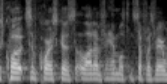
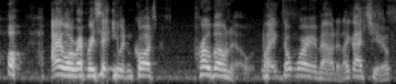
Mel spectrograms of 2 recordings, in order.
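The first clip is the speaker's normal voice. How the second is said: raised, hammed-up gallant promise; Hamilton; 7 semitones higher, 6 dB louder than usual. Hamilton offering women free legal help, eagerly gallant. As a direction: play the eager rescuer, starting loud.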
